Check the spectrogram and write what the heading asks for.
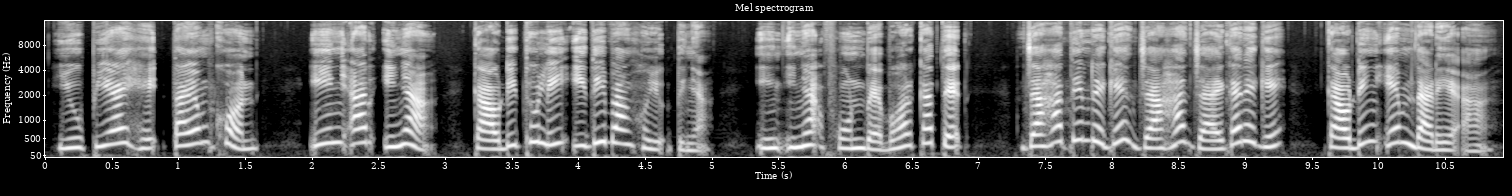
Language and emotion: Santali, happy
